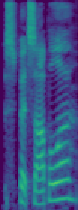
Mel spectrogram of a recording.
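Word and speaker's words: Spetsopoula: So this is Spetsopola, I believe is how it's pronounced.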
